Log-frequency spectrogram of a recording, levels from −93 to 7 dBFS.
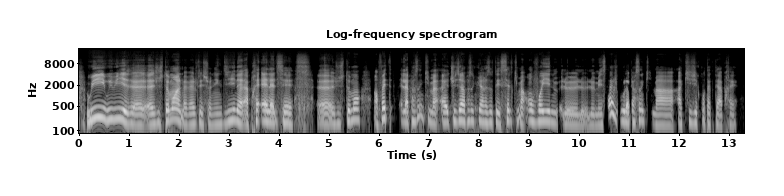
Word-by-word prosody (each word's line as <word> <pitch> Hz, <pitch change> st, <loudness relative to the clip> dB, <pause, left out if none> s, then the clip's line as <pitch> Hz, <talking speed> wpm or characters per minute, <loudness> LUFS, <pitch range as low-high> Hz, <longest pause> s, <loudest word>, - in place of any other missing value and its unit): Oui, 235 Hz, +3 st, +5 dB
oui, 205 Hz, +2 st, +1 dB
oui, 215 Hz, -1 st, +3 dB
heu, 150 Hz, -1 st, +2 dB
heu, -, -, -1 dB
justement 190 Hz, +6 st, +3 dB
elle -, -, +5 dB
m'avait 150 Hz, 0 st, -3 dB
ajouté 155 Hz, +2 st, -3 dB
sur 155 Hz, 0 st, -8 dB
LinkedIn. 165 Hz, +7 st, -4 dB
Après 195 Hz, +4 st, +2 dB
elle, 190 Hz, -1 st, +6 dB
elle 170 Hz, -, +3 dB
s'est, 170 Hz, -4 st, -1 dB, 0.5 s
heu, 155 Hz, -, 0 dB
justement 190 Hz, +6 st, 0 dB, 0.3 s
en -, -, -2 dB
fait 225 Hz, +1 st, +3 dB, 0.2 s
la 180 Hz, -, +4 dB
personne 185 Hz, +9 st, -6 dB
qui 215 Hz, -, -13 dB
m'a, 165 Hz, -3 st, 0 dB
heu 170 Hz, 0 st, +4 dB
tu 170 Hz, +3 st, -5 dB
disais 195 Hz, +2 st, +3 dB
la 185 Hz, -, +6 dB
personne 190 Hz, +1 st, -6 dB
qui 195 Hz, -, -4 dB
m'a 180 Hz, -, +2 dB
réseauté, 170 Hz, -1 st, -3 dB
celle 185 Hz, +5 st, -3 dB
qui -, -, -12 dB
m'a -, -, 0 dB
envoyé 185 Hz, 0 st, +1 dB, 0.2 s
le 75 Hz, -1 st, -3 dB
le 70 Hz, 0 st, -7 dB
le 145 Hz, -1 st, -8 dB
message 235 Hz, -, 0 dB
ou 185 Hz, -, 0 dB
la 185 Hz, -, +3 dB
personne 190 Hz, +1 st, -4 dB
qui 185 Hz, -, -22 dB
m'a 145 Hz, -1 st, -1 dB
à 155 Hz, -, -2 dB
qui 175 Hz, -, -10 dB
j'ai 165 Hz, 0 st, -4 dB
contacté 155 Hz, -3 st, -8 dB
après? 140 Hz, +1 st, -7 dB
175 Hz, 220 wpm, -22 LUFS, 155-195 Hz, 0.5 s, elle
